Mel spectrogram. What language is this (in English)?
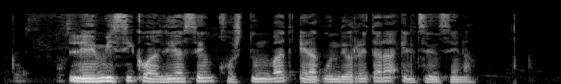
Basque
